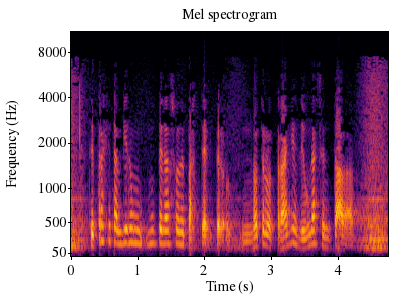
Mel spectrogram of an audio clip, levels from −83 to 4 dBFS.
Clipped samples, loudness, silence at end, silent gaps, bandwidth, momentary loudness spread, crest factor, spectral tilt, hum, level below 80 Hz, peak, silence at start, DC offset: under 0.1%; -15 LUFS; 0 s; none; 7.8 kHz; 6 LU; 14 dB; -7 dB/octave; none; -62 dBFS; 0 dBFS; 0 s; under 0.1%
